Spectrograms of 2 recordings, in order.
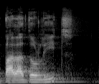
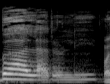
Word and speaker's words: Valladolid: Wir sind in Valladolid, diese Stadt schreibt man mit V, aber sie wird mit B ausgesprochen. Why the heck?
